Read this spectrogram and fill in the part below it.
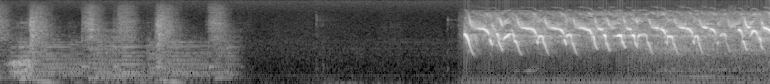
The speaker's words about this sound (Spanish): Pájaros? Ya, ya te puso los pájaros, ¿no?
